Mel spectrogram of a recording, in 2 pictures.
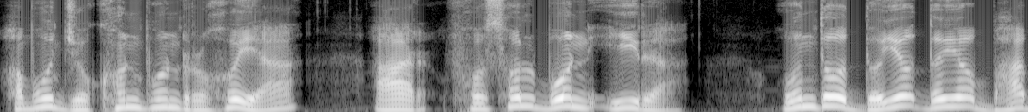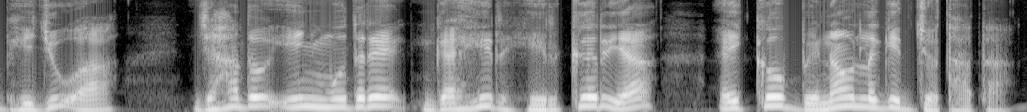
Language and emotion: Santali, disgusted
